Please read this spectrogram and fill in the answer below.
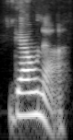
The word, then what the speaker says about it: Gauna: Carrie Gauna, G-A-U-N-A, Gauna, right?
